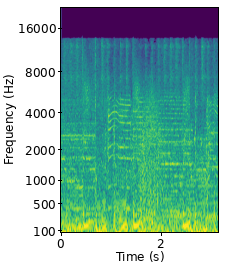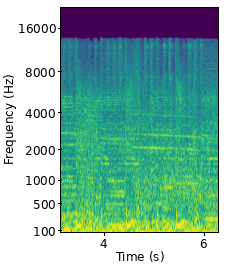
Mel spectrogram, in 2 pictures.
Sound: horns honking

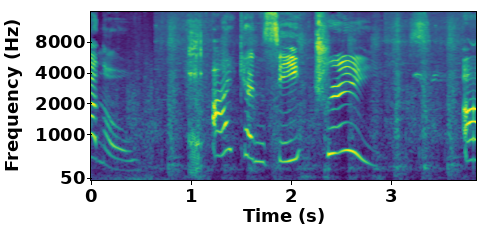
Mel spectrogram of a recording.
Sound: oinks

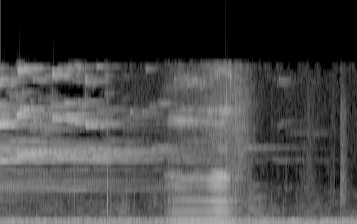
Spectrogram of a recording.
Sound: satisfied sound

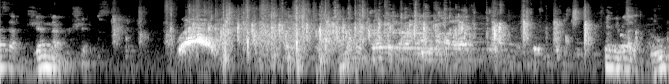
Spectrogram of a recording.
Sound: applause

